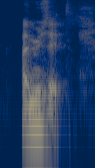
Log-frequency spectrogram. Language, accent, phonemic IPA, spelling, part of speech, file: French, France, /a.my.zɛt/, amusette, noun, LL-Q150 (fra)-amusette.wav
- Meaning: 1. puzzle (enigma, question) 2. amusette (weapon)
